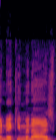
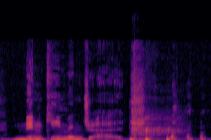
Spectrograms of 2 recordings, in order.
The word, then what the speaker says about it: Nicki Minaj: do you say it am I saying it wrong no Nicki Minaj but there's there's a there's a meme that that someone goes ninki MJ you're so much more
